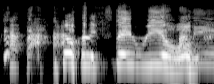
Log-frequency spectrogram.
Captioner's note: laughs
